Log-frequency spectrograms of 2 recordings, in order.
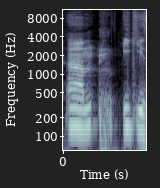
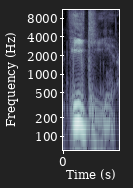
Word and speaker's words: Iki: Icky is actually I-K-I. Icky. I think it's Icky. Pronounced Icky.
